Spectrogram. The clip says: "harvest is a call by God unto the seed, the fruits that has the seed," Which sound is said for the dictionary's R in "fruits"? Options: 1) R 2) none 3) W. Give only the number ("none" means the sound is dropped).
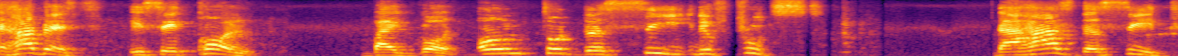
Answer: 1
